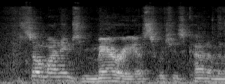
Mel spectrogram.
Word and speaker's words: Marius: a French name and it's supposed to be pronounced Marius. But it's my father's name and the one before that, and I'm the third, and they all pronounced it Marius. And so a good way to remember it is when you go to get married, you say, marry us.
